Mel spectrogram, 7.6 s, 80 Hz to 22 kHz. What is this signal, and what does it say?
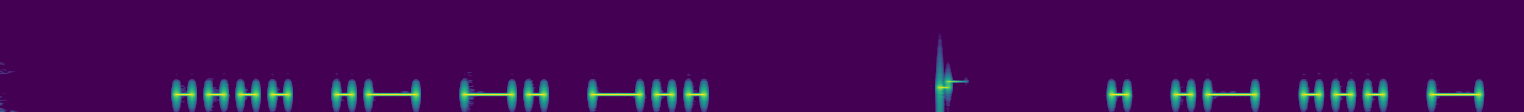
Morse code, heard as a keyed tone, about 15 wpm, 700 Hz. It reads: HAND EAST
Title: Sets of 3 Words - New Word Drill - 15wpm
